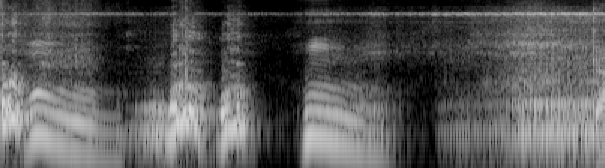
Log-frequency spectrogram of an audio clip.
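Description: A large dog barking: two drawn-out barks that fall in pitch, about two seconds apart, with shorter sounds in between.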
